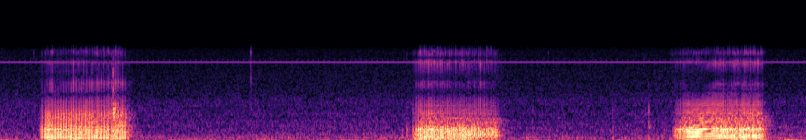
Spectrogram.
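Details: Asleep indoors, Donna the three-month-old Shar Pei puppy snores in three heavy, evenly spaced rasping inhalations, each about a second long and roughly four seconds apart, over a steady low hiss.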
